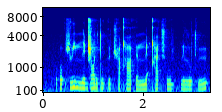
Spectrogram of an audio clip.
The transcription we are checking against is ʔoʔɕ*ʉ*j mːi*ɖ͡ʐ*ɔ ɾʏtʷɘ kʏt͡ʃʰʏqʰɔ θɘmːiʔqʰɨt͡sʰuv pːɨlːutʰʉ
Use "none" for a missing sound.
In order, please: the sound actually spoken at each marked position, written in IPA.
ʉ, ɖ͡ʐ

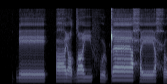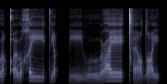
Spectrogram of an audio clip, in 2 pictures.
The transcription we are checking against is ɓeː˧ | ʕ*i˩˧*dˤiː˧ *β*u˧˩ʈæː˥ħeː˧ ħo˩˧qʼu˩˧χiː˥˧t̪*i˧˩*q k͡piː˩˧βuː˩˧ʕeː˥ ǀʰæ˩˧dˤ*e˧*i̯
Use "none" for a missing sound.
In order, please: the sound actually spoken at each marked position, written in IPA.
i˧˩, f, i˧˩, e˧

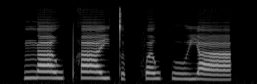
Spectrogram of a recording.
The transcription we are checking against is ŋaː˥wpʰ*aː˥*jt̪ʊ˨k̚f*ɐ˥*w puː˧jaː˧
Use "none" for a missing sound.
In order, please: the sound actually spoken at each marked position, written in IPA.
aː˥, ɐ˥

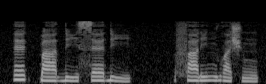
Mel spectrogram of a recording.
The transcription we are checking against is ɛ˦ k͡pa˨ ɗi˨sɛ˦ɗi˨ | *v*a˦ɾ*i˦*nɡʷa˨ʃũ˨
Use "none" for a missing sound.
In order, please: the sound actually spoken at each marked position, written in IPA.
f, i˦

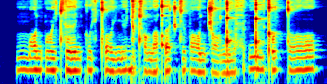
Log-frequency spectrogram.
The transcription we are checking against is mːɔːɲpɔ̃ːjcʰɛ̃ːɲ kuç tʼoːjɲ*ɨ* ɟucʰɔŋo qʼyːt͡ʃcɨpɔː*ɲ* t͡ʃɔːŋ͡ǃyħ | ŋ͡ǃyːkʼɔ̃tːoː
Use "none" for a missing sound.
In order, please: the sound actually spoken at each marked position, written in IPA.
y, ɲ

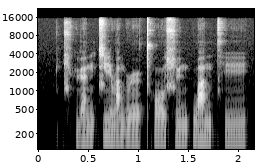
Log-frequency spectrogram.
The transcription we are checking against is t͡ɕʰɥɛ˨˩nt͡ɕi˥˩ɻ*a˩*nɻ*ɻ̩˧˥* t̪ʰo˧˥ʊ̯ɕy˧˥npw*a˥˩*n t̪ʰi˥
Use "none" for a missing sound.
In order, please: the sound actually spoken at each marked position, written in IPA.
a˩, ɻ̩˨˩, a˥

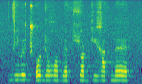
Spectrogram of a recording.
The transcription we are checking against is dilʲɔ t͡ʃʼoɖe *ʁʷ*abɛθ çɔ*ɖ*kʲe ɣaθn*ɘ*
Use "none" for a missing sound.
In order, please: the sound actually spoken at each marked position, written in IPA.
ʁʷ, ɖ, ɛ

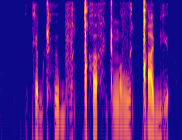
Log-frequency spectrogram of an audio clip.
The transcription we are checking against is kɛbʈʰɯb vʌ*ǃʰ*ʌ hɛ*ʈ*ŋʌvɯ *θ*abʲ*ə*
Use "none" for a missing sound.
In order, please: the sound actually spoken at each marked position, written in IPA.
ǃʰ, ʈ, ǃ, ɯ

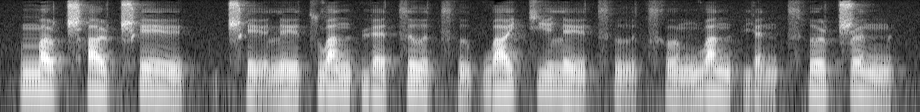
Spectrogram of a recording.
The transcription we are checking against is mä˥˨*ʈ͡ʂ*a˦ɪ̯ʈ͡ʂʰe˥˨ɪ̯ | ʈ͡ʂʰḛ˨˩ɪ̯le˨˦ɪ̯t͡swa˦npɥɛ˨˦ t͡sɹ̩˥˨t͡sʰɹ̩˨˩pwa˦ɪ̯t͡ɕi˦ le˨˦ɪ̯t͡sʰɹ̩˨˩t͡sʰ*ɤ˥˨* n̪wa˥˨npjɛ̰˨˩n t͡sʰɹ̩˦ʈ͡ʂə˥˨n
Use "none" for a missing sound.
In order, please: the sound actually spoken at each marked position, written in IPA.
ʈ͡ʂʰ, ɤ˥˨

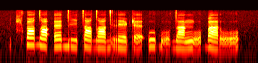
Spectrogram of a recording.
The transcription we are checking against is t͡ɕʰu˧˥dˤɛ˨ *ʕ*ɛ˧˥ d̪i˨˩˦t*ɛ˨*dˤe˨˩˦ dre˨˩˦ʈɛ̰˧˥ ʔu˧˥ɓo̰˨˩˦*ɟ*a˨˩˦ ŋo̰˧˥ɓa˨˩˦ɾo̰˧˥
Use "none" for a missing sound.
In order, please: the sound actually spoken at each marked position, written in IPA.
ʔ, ɛ˨, d̪

